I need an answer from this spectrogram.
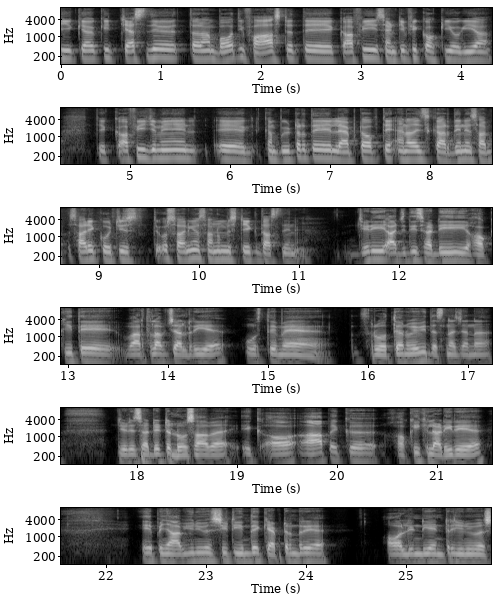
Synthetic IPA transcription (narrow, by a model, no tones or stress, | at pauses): ʈʰiːkːjokɪt͡ʃɛsd̪eːt̪əɾãːbɔːt̪ɦiːpʰaːsʈt̪eːkaːfʰiːsɛ̃ːɳʈɪːpʰɪkɦɔːkiːɦoːɡɪaː | t̪eːka̰ːpʰiːd͡ʒɪʋẽː | kəmp̬juːʈəɾt̪eːlɛːpʈɔːp̚t̪eːʔɛːnaːlaɪzkəɾd̪eːnẽːsaːɾiːkoːt͡ʃɪzt̪eːoːsaːɾɪjãːsaːnũːmɪsʈeːkd̪əsd̪eːnḛ̃ː | d͡ʒeːɽiːəd͡ʒd̪iːsaːɖiːɦɔːkiːt̪eːʋaːɾt̪əlaːbt͡ʃəlɾəiːɛː | ʊst̪eːmɛ̃ː | səɾoːt̪jãːnũːeːʋiːd̪əsnaːt͡ʃaːnãː | d͡ʒeːɽeːsaːɖeːʈəlːõːsaːbɛːɪkːaːpɪkhɔːkːiːkʰɪlaːɽiːɾəeːɛː | eːpəɲd͡ʒaːbjuːniːʋəɾsʈiːʈiːmd̪eːkɛːp̚ʈənɾeːɛː | ɔːɾlɪɳɖijaːɪɳʈɾjuːniːʋəɾ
